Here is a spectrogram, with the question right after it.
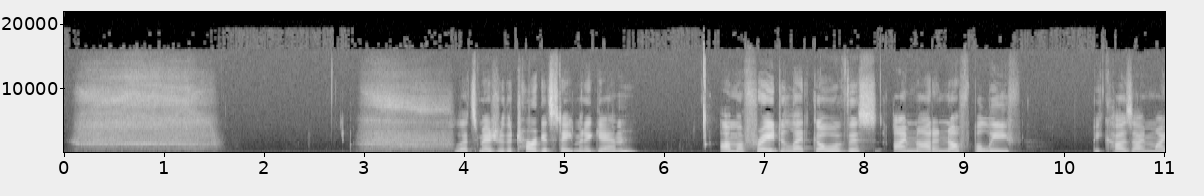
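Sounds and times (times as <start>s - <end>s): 
person taking a deep breath during a guided self-help exercise: 0.0s - 1.7s, 2.8s - 4.0s
speech: 3.9s - 5.8s, 6.6s - 9.6s, 10.3s - 11.0s.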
